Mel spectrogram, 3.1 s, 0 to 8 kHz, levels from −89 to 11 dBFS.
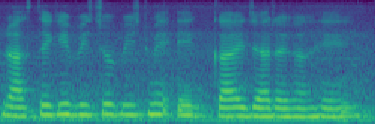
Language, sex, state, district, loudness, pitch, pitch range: Hindi, female, Arunachal Pradesh, Papum Pare, -14 LUFS, 205 Hz, 195-235 Hz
